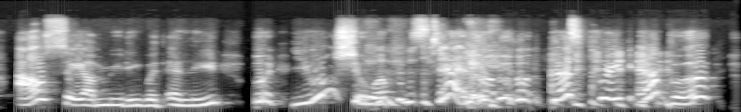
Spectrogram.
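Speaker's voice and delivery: high, excited, gleeful dork voice. Recapping a scene, mocking Johan Lars in a put-on dork voice. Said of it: "That was my dork voice".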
